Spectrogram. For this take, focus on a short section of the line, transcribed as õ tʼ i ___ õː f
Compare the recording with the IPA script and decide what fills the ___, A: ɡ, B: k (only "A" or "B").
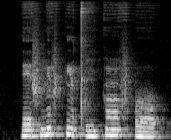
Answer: B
